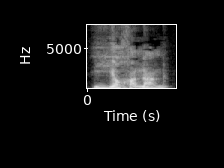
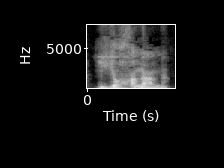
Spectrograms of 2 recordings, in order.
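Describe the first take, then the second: No difference in how they are said.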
